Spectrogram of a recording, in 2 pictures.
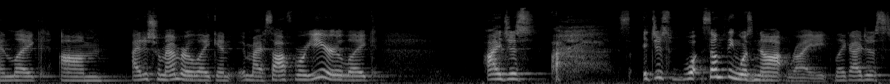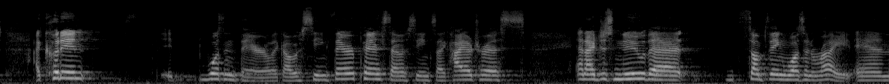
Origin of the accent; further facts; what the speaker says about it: Minnesota, United States; I'm from Minnesota, actually.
